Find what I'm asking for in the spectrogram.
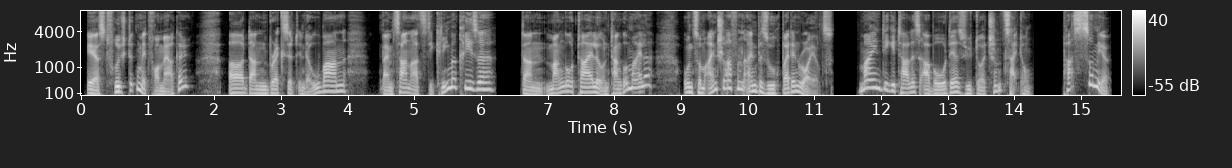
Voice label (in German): Werbung Abo; Sueddeutsche; SDZ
